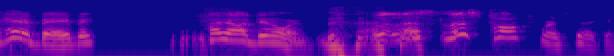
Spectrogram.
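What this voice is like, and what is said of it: Put-on Southern gentleman accent. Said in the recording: “southern so gentleman funny. Accent. ... It's almost like you're from the South.”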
